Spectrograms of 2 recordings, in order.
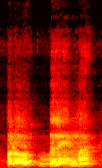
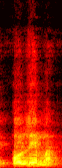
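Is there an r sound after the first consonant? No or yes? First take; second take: yes; no. First: The first syllable has an r after the p. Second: The first syllable has no r after the p.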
